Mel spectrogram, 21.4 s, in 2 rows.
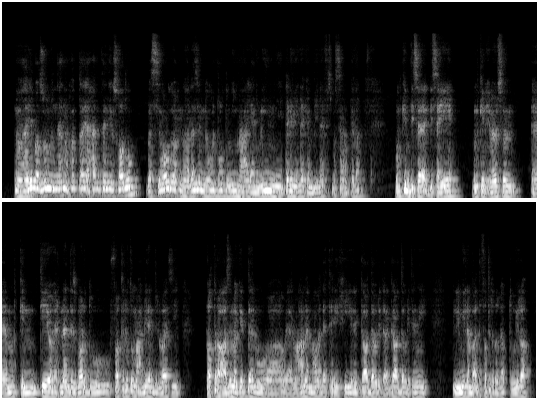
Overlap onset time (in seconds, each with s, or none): none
